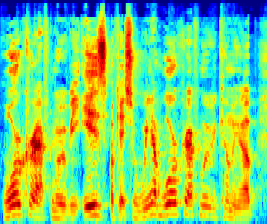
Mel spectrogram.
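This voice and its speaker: A man's voice: a little high, lively intonation, quick pace, husky. A man co-hosting a podcast over an online call, chatting casually in an enthusiastic, slangy way. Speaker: podcast co-host. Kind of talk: casual group chat.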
